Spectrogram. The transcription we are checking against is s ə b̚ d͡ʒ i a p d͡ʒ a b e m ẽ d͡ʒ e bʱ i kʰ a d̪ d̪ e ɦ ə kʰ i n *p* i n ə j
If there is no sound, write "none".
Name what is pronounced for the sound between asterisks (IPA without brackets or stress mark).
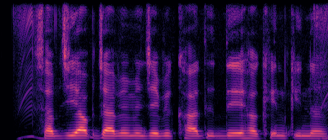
k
